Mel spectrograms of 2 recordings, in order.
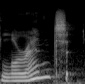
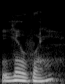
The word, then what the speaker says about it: Laurent: that it's not pronounced Laurent. So it's actually pronounced approximately lauron. So this is the T is silent and it's kind of like an N sound.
